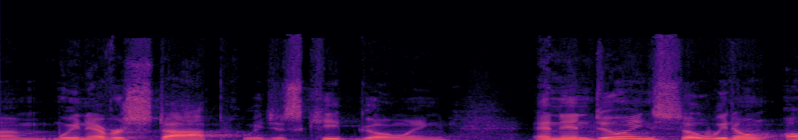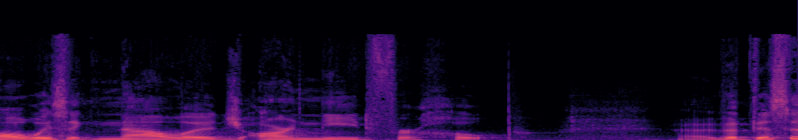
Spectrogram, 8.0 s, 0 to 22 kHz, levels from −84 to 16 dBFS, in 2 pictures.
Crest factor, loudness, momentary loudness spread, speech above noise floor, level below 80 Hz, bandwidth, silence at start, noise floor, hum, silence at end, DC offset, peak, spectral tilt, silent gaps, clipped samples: 18 dB; -27 LUFS; 13 LU; 30 dB; -68 dBFS; 17 kHz; 0 s; -57 dBFS; none; 0 s; under 0.1%; -8 dBFS; -5.5 dB/octave; none; under 0.1%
